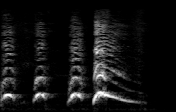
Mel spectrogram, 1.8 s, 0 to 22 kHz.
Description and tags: This sample pack contains people making jolly noises for a "party track" which was part of a cheerful, upbeat record. Original tempo was 129BPM. This is a performer making a "whooping" sound to the rhythm of the track.
129bpm, female, male, party, shot, shots, stab, stabs, vocal, vocals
